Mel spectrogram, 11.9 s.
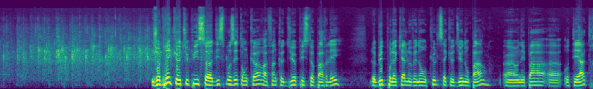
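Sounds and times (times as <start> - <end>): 
church congregation applauding during a worship service: 0.0 - 4.7
speech: 3.1 - 11.8.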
